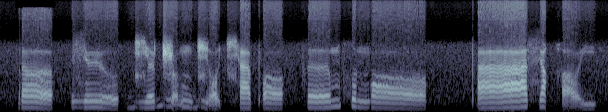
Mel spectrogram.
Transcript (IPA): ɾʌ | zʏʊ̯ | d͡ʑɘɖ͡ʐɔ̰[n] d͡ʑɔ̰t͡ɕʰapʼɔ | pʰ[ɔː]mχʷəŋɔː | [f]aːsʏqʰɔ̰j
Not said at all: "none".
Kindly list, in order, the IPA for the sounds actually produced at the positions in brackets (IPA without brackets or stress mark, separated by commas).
ŋ, əː, pʼ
